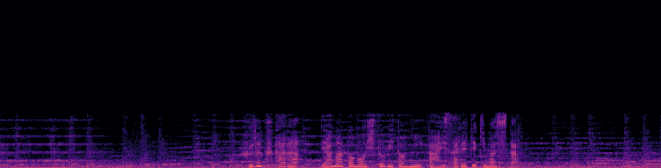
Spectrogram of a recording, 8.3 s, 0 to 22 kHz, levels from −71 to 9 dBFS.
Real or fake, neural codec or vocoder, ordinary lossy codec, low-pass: fake; codec, 16 kHz, 8 kbps, FreqCodec, larger model; AAC, 32 kbps; 7.2 kHz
